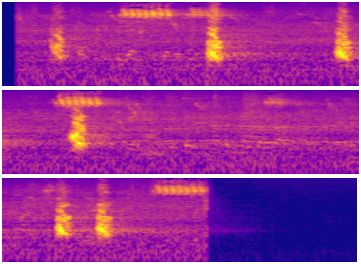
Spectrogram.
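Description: A dog barking six times in single, sharp barks spaced a second or more apart, the last two in quick succession. The sound cuts off suddenly near the end.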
